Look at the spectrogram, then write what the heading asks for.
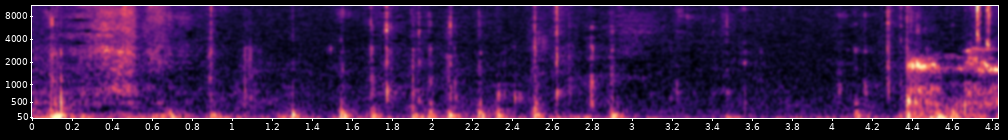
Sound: typing

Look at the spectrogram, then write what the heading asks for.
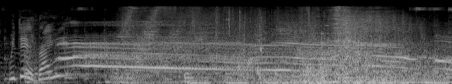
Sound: screaming

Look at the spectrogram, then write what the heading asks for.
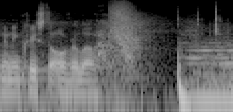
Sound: whooshing; hiphop music

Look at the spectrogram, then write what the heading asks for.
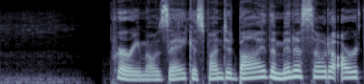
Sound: voiceover

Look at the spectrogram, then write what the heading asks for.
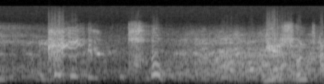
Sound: Joan sneezes

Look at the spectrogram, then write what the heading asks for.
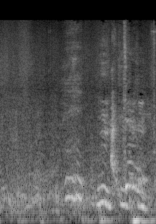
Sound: giggles

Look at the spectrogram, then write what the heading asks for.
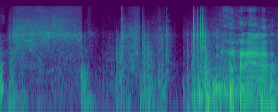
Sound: door scraping

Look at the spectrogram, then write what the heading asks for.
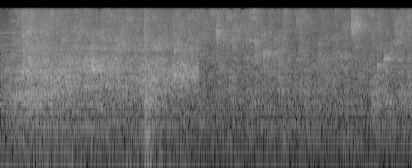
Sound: faucet running

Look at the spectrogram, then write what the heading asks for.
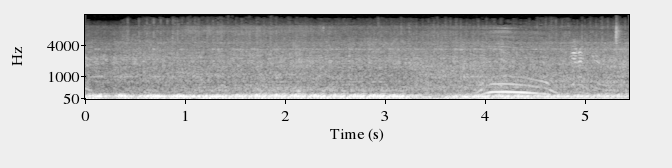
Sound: boat engine idling

